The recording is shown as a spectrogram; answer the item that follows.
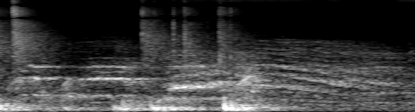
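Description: Kendo bout: fencers' drawn-out kiai shouts, a sharp crack right at the start, and a cluster of knocks and heavy thuds of bare feet stamping on the wooden floor about one and a half to two and a half seconds in, echoing in a large hall.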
